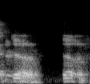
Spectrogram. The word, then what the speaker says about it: Derleth: So you worked with August Derleth, and I hope I pronounce his last name right. – Yeah, Derleth, I believe so.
